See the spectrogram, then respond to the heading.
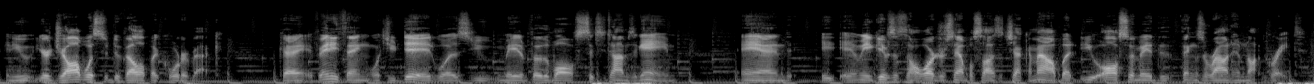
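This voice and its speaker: A man's voice: low voice, steady tone, a little fast, bright, forceful tone, faint music behind. A man talking casually to his viewers as a sports vlogger, sounding nasal from a head cold, rambling and restarting his sentences. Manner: loose, rambling, repeats words and restarts. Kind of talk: casual opinion monologue to camera.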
